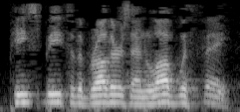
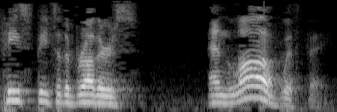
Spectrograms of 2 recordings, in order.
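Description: First: It is read evenly, with no special emphasis. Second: It is read with strong emphasis near the end.

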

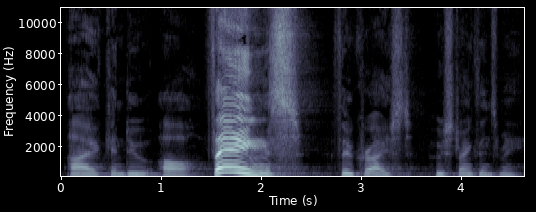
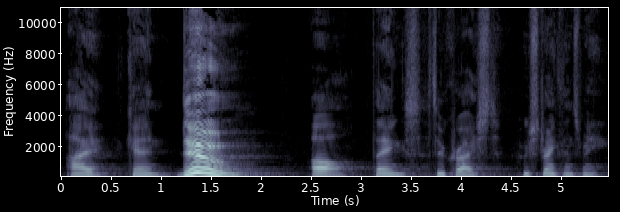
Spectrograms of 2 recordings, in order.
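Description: First: The stress falls on the word "things". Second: The stress falls on the word "do".

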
